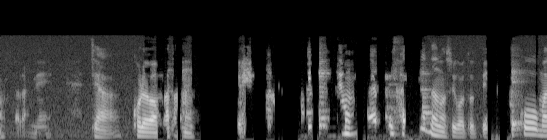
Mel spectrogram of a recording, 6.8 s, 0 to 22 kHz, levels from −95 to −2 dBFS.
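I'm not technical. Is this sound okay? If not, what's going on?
No. There are two problems, and they come in turns.

The first is speech suppressed in double talk. From 1.96 to 3.81 s, 4.20 to 5.26 s and 6.08 to 6.40 s, the talker's voice drops away, sometimes almost to silence, and comes back in pieces. This likely happened because both people spoke at once. The call's echo remover couldn't tell the talker from the other person's voice on the loudspeaker, so it turned everything down.

The second is the other side's voice leaking through. A second, fainter voice can be heard at 3.31 to 3.38 s, 3.74 to 4.20 s, 4.86 to 5.38 s and 6.38 to 6.59 s. The brief scrap at 3.3 s is very quiet. The later ones are much easier to hear. This is likely the other person's voice, played by the talker's loudspeaker and picked up again by the microphone, because the echo remover didn't catch all of it.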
